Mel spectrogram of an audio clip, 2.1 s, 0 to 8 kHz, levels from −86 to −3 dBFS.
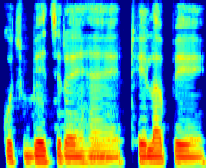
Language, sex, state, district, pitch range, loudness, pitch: Hindi, male, Uttar Pradesh, Ghazipur, 110-115 Hz, -18 LUFS, 110 Hz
